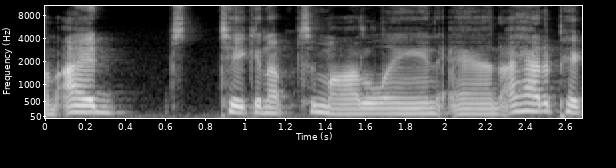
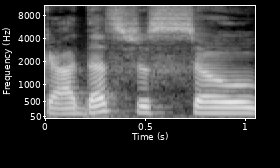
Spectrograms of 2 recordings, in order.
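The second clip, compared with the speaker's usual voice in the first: ordinary talk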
